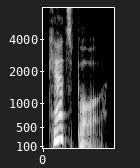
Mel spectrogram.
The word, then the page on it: cat's-paw: British English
